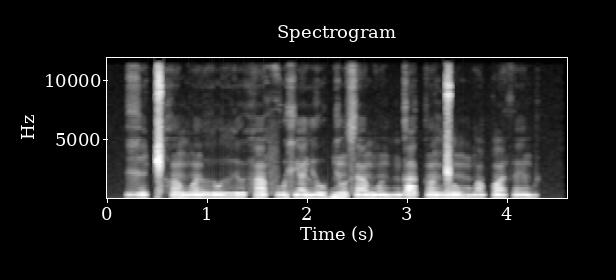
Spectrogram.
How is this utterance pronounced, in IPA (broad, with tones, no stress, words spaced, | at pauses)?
ɣe˩˧˩ǁʰɐ̃˧˥˧ɡʷɐ̃˧ru˨˥ rʉ˧hã˧ fu˨˥xʲã˩˧˩lʲo˧˥˧u̯ ɡʲũ˥˨sã˨˥ ɡʷẽ˩˧˩bŋɡa˧˥˧ kɐ̃˧˥˧ŋ͡ǁũ˧ mbɐ̃˨˥ qʷẽ˥˨θẽ˧˥˧b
